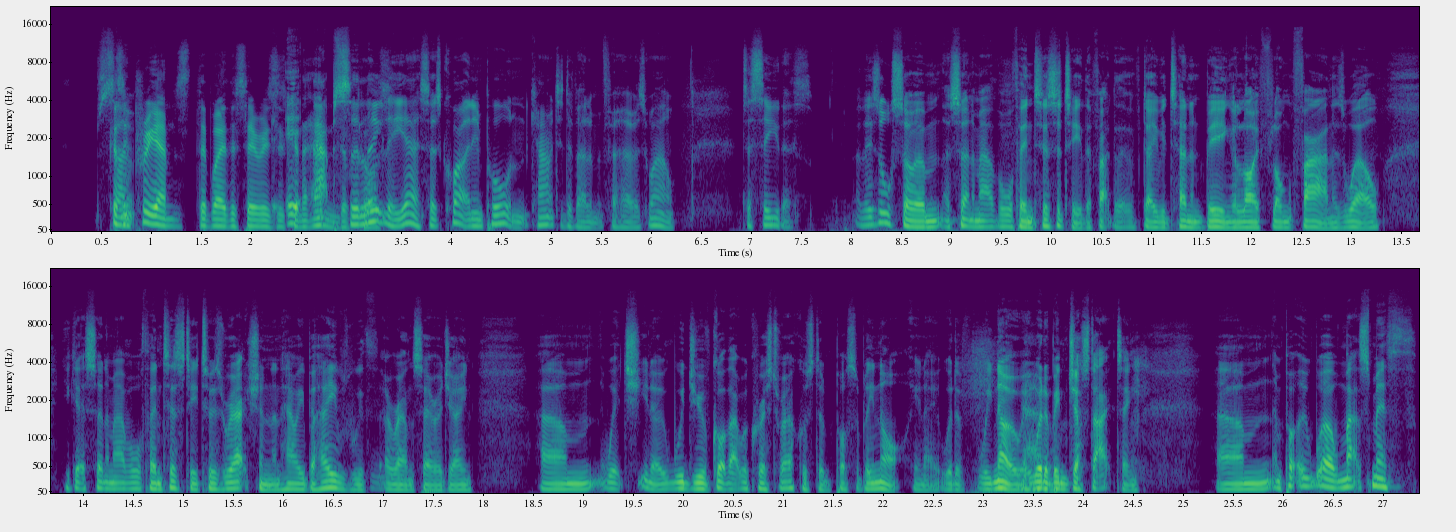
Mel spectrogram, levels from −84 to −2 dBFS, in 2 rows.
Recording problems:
none

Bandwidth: 15 kHz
